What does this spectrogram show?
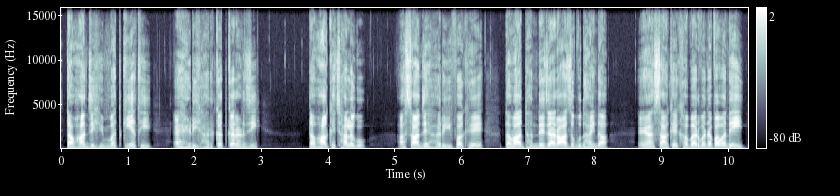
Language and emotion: Sindhi, angry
